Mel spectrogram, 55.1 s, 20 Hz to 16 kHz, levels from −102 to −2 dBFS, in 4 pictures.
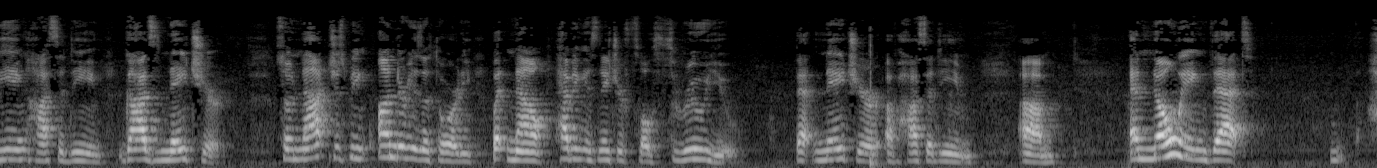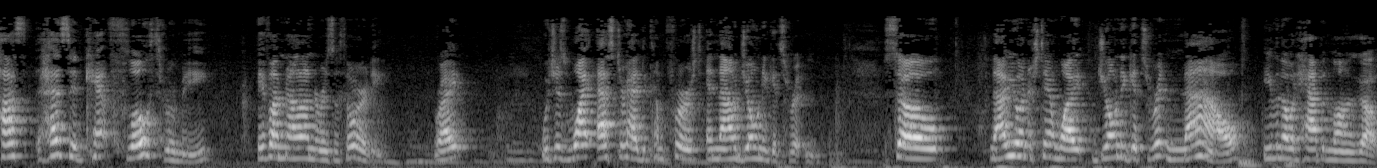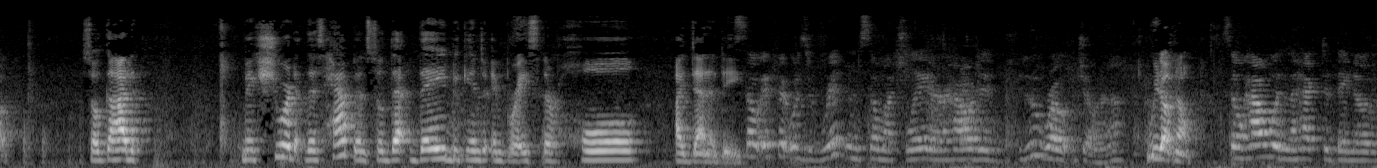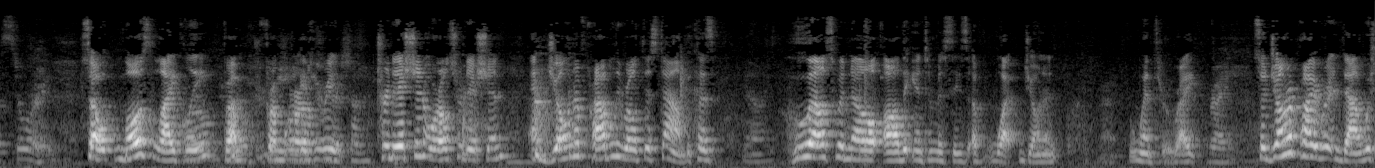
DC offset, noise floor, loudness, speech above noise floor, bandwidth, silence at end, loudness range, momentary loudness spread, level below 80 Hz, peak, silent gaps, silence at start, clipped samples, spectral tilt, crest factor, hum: under 0.1%; -69 dBFS; -31 LUFS; 37 dB; 11 kHz; 0 s; 11 LU; 20 LU; -70 dBFS; -10 dBFS; none; 0 s; under 0.1%; -4.5 dB/octave; 22 dB; none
